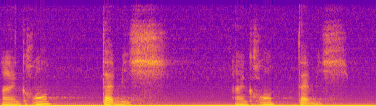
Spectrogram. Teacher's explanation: La lettre D a également une prononciation spéciale quand elle fait la liaison. Elle se prononce T.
